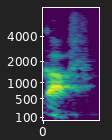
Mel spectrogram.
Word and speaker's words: calf: CALF इसकी spelling होगी बट इसको पढ़ा जाता है काफ।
